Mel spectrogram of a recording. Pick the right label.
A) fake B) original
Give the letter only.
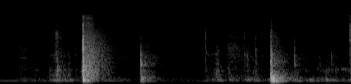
A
